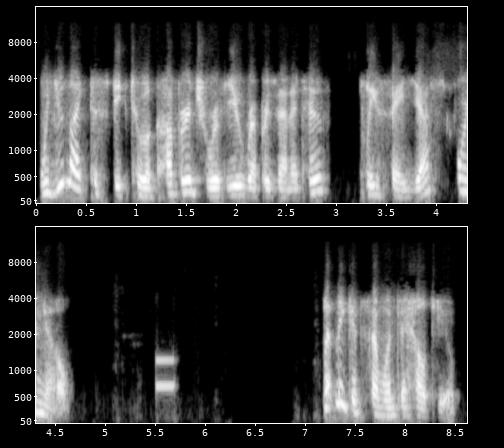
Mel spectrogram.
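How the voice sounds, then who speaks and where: A woman's voice on a recorded automated phone menu, heard over a speakerphone, reading prompts in a measured, polite way. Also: deep voice, very animated, slightly rough. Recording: muffled speakerphone audio.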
